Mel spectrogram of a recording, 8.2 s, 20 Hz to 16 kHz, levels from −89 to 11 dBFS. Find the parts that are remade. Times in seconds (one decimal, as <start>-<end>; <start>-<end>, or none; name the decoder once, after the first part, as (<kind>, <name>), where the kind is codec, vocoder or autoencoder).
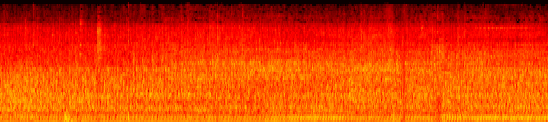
none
